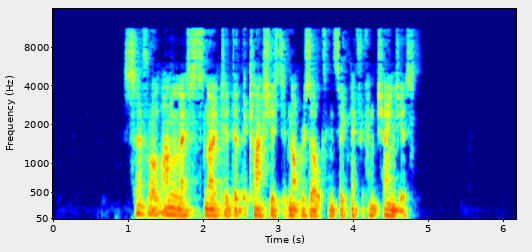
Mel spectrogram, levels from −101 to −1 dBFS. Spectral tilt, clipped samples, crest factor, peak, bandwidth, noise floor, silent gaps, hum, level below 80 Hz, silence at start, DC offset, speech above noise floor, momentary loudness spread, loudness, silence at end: -5.5 dB/octave; under 0.1%; 22 dB; -4 dBFS; 11.5 kHz; under -90 dBFS; none; none; -42 dBFS; 0.95 s; under 0.1%; over 67 dB; 7 LU; -23 LUFS; 1.35 s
